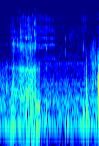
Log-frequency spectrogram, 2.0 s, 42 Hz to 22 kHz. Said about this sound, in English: I think we've achieved a sip of the day right off the rip there. I actually poured it in the cup about 20 minutes ago. Thermal insulation means we're cooking. That's good. Okay. Delicious.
